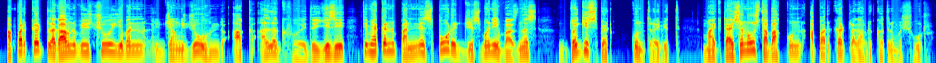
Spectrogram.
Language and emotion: Kashmiri, neutral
